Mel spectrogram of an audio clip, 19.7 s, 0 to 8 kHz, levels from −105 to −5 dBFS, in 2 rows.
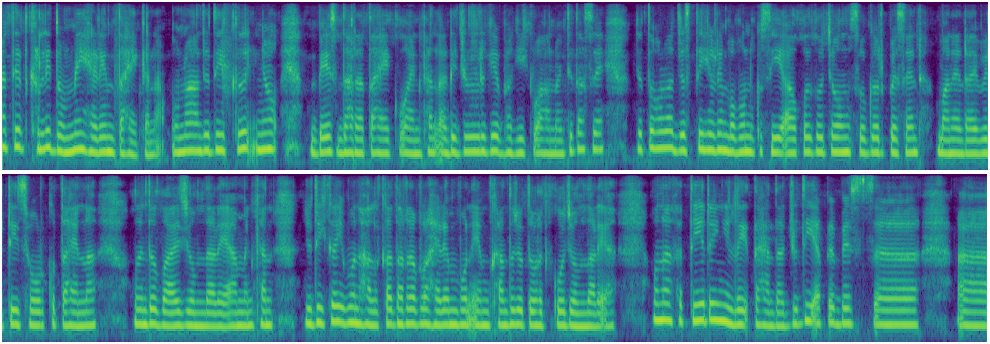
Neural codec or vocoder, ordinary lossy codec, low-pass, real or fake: codec, 16 kHz, 4.8 kbps, FACodec; none; none; fake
